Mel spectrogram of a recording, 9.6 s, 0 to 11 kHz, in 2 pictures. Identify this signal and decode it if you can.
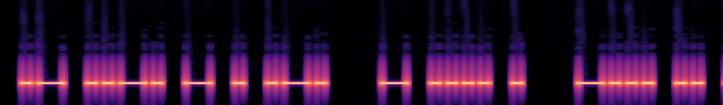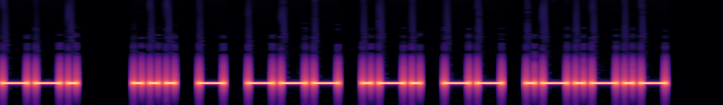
Morse code, heard as a keyed tone, about 22 wpm, 700 Hz. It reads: AFTER THE BIG STORM.
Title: Sentences from Top 1500 Words 22wpm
